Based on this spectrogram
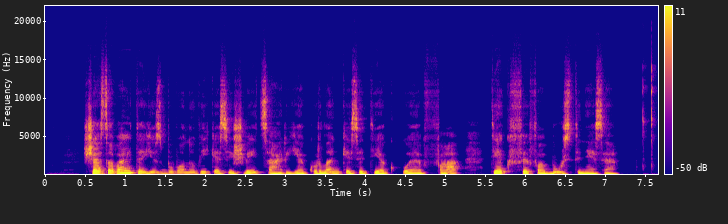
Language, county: Lithuanian, Kaunas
